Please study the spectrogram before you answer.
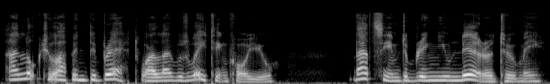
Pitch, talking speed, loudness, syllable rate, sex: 180 Hz, 220 wpm, -18 LUFS, 5.6 syllables/s, male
